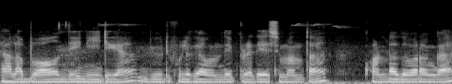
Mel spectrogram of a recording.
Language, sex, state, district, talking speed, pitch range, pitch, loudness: Telugu, male, Andhra Pradesh, Manyam, 130 wpm, 115-120 Hz, 115 Hz, -15 LUFS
